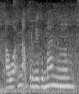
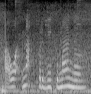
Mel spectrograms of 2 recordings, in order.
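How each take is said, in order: Both takes have the same delivery.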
